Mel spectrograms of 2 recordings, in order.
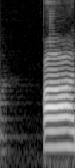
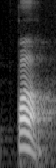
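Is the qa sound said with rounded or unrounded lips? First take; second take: unrounded; rounded. First: The qa is said with unrounded lips. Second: The qa is said with rounded lips. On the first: The speaker calls it wrong. "क़ा नहीं" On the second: The speaker calls it right. "क़ा गोल करके"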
